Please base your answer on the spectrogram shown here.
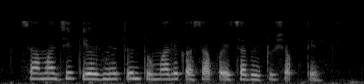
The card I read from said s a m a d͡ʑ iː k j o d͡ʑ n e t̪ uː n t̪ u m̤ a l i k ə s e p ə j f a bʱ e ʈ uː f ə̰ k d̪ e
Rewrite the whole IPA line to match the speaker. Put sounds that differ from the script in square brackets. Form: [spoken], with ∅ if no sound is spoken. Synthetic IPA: s a m a d͡ʑ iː k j o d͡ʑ n e t̪ uː n t̪ u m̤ a l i k ə s [a] p ə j [s] a bʱ e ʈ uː [ɕ] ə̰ k [t̪] e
